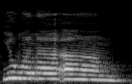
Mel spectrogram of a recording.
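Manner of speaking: lightly voiced upbeat friend; a hint of the eager friend; friendly invite. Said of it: "she was like".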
